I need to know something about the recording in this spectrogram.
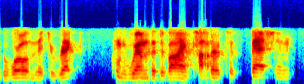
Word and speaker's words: Khnum: We pronounce it Kunwem because instead of Khnum, because in the Akan language, Okuk Kunwem means a potter.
